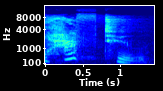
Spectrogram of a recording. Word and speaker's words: have to: I have to. Notice I don't say V, I say F.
